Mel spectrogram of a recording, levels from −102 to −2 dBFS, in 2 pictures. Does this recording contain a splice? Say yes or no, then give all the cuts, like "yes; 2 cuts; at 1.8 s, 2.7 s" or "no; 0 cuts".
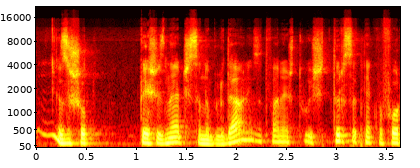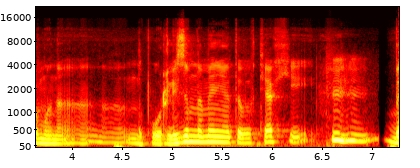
no; 0 cuts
